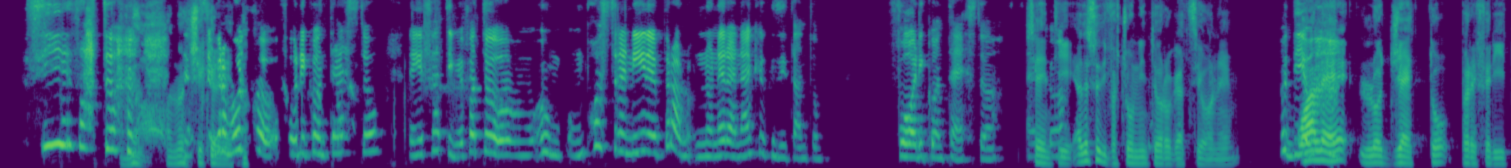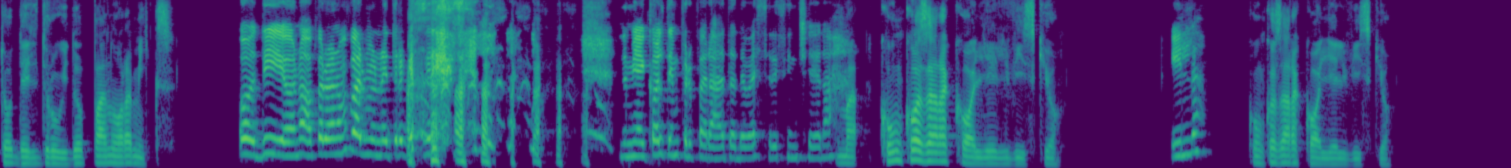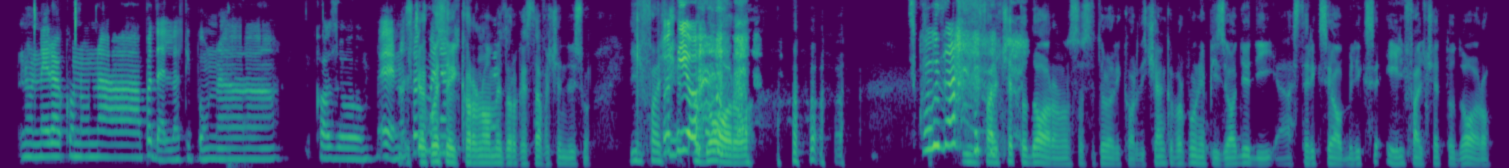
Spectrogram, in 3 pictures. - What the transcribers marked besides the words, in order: stressed: "Sì, esatto"; chuckle; surprised: "No, non ci credo"; chuckle; chuckle; laugh; chuckle; tapping; "cioè" said as "ceh"; unintelligible speech; chuckle
- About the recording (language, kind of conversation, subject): Italian, podcast, Hai una routine quotidiana per stimolare la tua creatività?
- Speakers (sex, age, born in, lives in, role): female, 18-19, Romania, Italy, guest; male, 50-54, Italy, Italy, host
